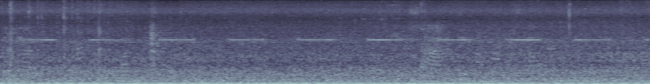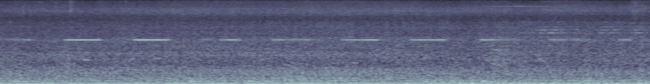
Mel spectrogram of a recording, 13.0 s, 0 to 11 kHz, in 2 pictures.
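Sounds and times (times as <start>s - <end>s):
bus warning beeper: 0.0s - 13.0s
diesel engine rumble: 0.0s - 13.0s.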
